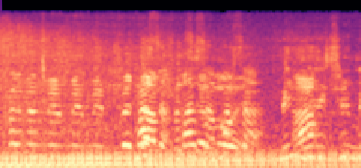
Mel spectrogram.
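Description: A man talking, over the steady low drone of a motor vehicle's engine.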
